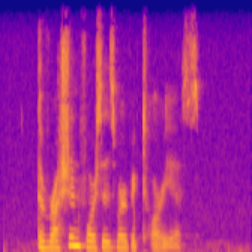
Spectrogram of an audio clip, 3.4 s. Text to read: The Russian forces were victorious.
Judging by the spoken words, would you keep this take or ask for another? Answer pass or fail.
pass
